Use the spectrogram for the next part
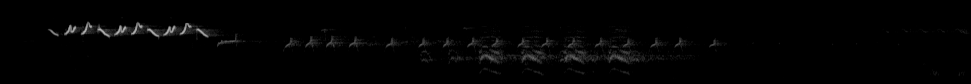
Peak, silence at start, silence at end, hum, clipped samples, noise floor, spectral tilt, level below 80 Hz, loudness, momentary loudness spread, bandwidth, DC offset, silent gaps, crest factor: -12 dBFS; 0.5 s; 3.95 s; none; under 0.1%; -74 dBFS; 7 dB/octave; under -90 dBFS; -20 LUFS; 8 LU; 11.5 kHz; under 0.1%; none; 18 dB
